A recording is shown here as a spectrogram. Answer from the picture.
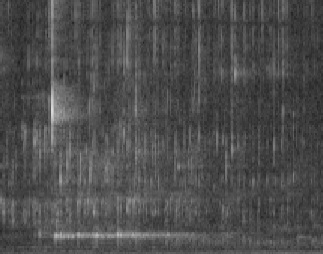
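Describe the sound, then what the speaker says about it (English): Supernatant liquid pours from a soil mixture into another container, a steady soft trickle of water running for several seconds at close range with a faint background hum. "Now the supernatant is carefully poured out into another container."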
